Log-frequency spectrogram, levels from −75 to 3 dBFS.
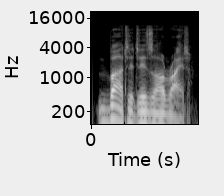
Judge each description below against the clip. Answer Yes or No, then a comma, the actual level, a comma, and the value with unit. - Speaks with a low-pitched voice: Yes, low, 100 Hz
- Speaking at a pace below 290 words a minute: Yes, fast, 225 wpm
